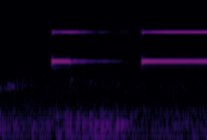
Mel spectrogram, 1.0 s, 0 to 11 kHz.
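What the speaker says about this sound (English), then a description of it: "I'm gonna check that indeed I have a beep between minus and the pins" A multimeter's continuity beeper sounds twice, a clear high tone starting briefly then holding steady, while probes touch the minus terminal and pins of a Rush Blade 60A FPV ESC on a quiet workbench.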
